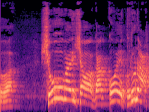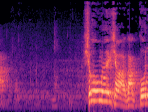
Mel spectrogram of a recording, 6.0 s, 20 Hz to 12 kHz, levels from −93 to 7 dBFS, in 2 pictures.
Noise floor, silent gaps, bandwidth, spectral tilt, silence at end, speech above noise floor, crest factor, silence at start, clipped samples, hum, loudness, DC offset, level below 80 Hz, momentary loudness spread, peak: -46 dBFS; none; 11.5 kHz; -4 dB/octave; 0 s; 34 dB; 14 dB; 0 s; under 0.1%; none; -12 LUFS; under 0.1%; -64 dBFS; 13 LU; 0 dBFS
